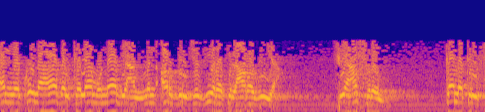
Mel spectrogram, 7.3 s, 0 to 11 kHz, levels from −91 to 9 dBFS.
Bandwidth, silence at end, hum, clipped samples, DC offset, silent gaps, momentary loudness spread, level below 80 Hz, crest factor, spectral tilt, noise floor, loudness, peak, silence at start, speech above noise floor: 3.7 kHz; 0 s; none; under 0.1%; under 0.1%; none; 17 LU; -38 dBFS; 10 dB; -11.5 dB/octave; -31 dBFS; -10 LUFS; 0 dBFS; 0 s; 21 dB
